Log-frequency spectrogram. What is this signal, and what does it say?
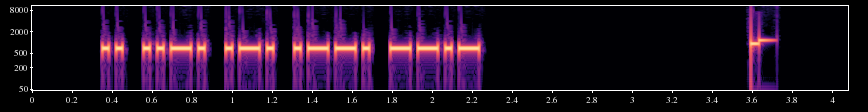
Morse code, heard as a keyed tone, about 36 wpm, 700 Hz. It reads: IFRPQ
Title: Code Groups - 5 Letter:Numbers - 35wpm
